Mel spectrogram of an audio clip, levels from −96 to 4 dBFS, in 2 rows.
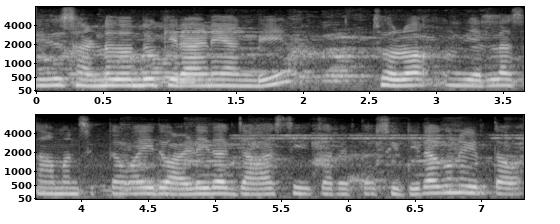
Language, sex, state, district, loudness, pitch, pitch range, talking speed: Kannada, female, Karnataka, Raichur, -18 LUFS, 210 Hz, 200-215 Hz, 130 wpm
